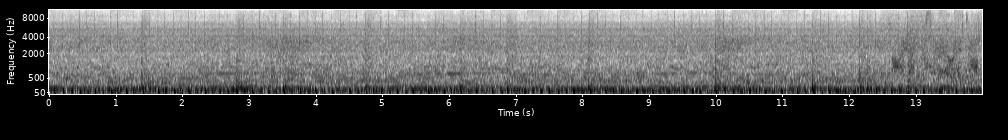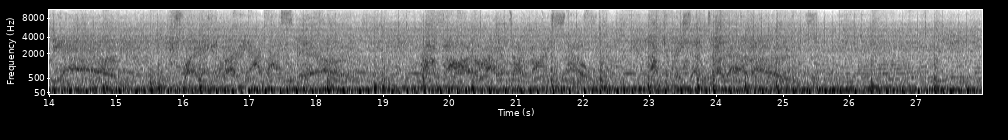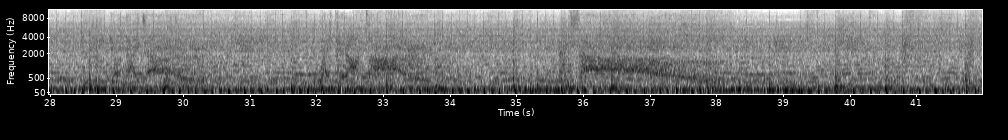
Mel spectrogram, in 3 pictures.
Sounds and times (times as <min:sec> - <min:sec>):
Heavy metal: 0:00.0 - 0:41.9.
